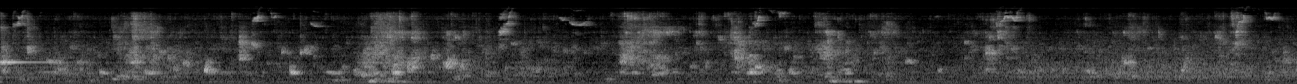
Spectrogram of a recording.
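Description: Recorded water sounds played back over small Creative loudspeakers as part of a composed piece: irregular splashing and dripping with no steady tone.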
